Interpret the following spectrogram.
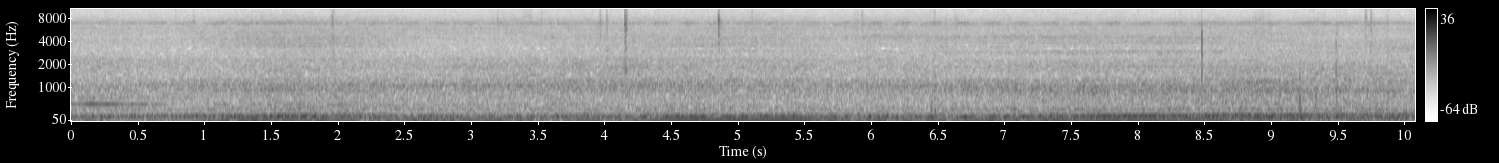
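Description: Low, steady rumble of motor vehicles, swelling about a second in and again around five and eight seconds in.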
